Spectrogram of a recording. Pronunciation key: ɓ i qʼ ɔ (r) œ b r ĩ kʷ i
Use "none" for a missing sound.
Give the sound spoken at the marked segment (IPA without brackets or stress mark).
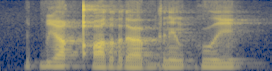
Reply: r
